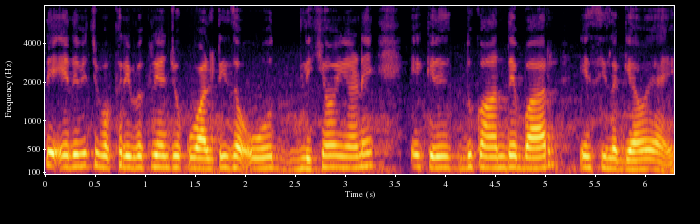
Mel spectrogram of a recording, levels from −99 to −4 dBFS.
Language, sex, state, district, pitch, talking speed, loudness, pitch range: Punjabi, female, Punjab, Fazilka, 185 Hz, 190 wpm, -15 LUFS, 175-195 Hz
